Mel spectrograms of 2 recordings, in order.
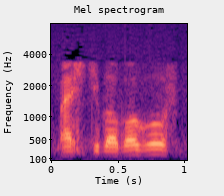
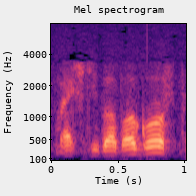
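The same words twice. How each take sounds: The two takes are said the same way.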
